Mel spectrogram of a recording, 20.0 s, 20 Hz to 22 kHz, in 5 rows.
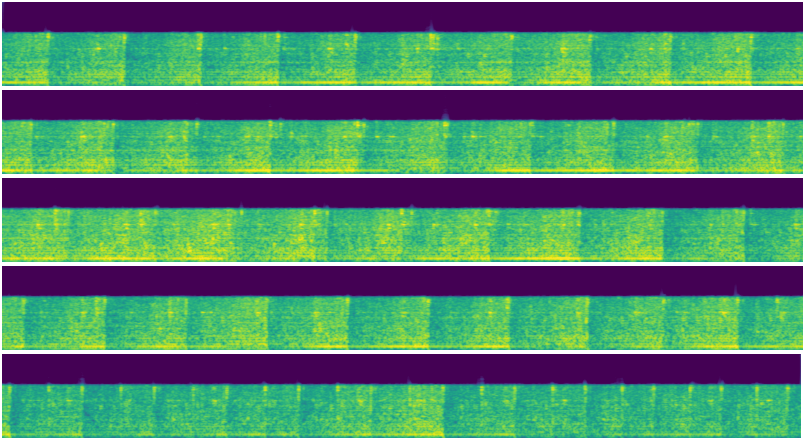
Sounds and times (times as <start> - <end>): Engine: 0.0 - 20.0.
